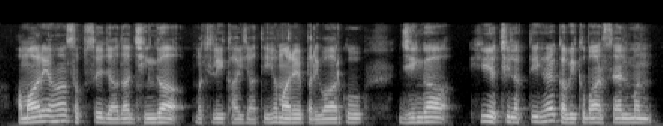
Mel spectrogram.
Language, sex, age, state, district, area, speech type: Hindi, male, 45-60, Madhya Pradesh, Bhopal, urban, spontaneous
